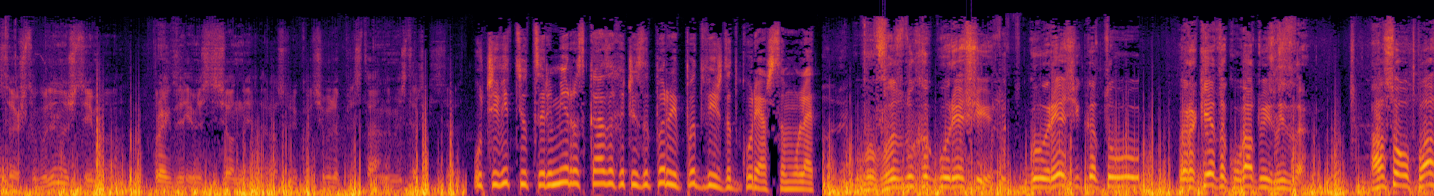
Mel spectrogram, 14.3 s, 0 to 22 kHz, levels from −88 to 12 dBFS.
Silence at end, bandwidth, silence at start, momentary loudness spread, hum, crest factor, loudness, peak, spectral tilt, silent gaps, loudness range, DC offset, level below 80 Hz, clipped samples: 0 s; 16 kHz; 0 s; 5 LU; none; 10 dB; -11 LUFS; 0 dBFS; -6 dB/octave; none; 3 LU; under 0.1%; -16 dBFS; under 0.1%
